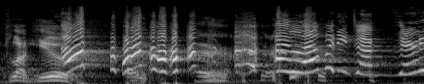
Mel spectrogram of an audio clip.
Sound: Harley laughing

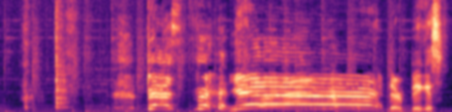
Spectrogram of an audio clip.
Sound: shouts

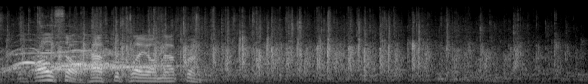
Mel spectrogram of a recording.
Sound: applause

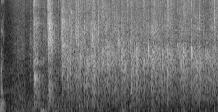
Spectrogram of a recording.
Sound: applause

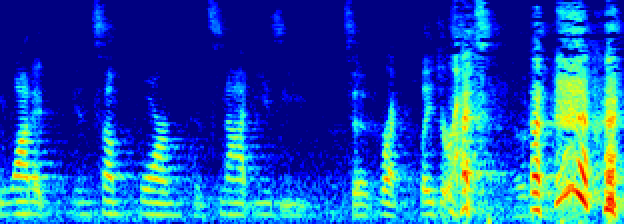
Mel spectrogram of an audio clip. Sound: laughs

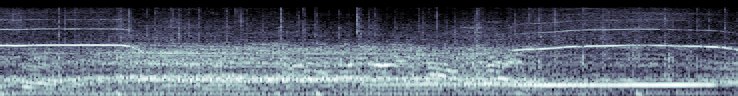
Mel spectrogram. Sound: cheers

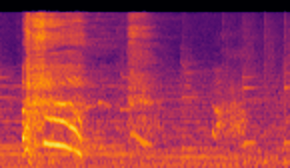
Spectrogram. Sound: laughing

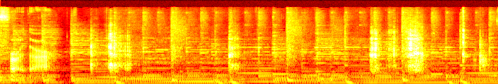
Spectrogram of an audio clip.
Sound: knife scraping

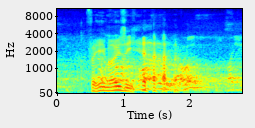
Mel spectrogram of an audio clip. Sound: laughing

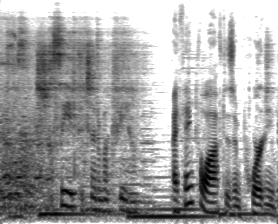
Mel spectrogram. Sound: female movie character speaking foreign language

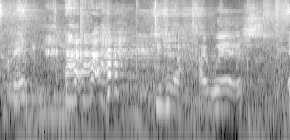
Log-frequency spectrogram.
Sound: laughs

